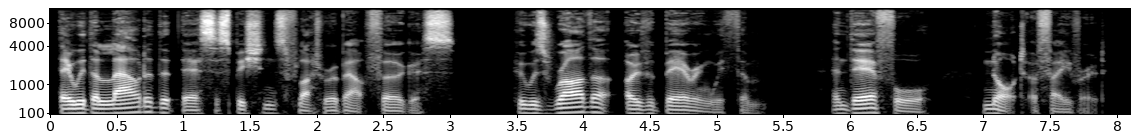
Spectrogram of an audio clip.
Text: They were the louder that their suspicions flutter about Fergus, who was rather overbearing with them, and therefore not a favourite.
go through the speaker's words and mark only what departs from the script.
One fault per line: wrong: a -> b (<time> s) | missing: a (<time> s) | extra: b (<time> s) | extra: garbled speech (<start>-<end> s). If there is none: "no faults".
no faults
